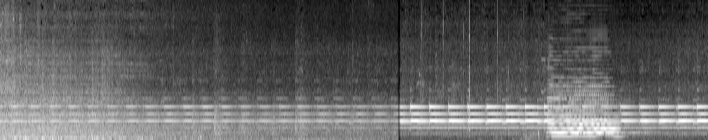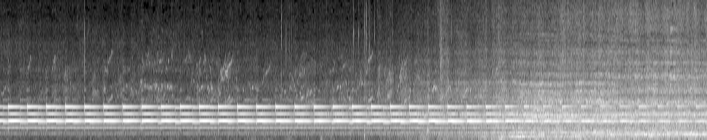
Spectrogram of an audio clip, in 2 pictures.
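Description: Level crossing bells ringing in a steady pulsing rhythm while a freight train's wagons roll past. Partway through, a diesel locomotive sounds its horn once for about a second and a half, and near the end the wagons of a container train rumble across the crossing under the bells.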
